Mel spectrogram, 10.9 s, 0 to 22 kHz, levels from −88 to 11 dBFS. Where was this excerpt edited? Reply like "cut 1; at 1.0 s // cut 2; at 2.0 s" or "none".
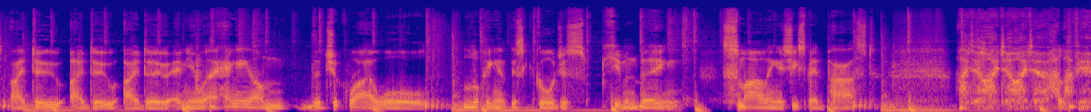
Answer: none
